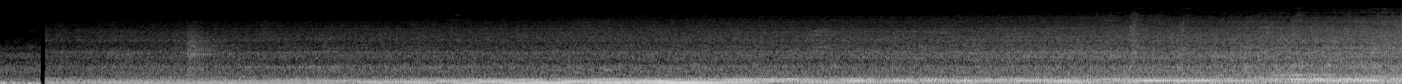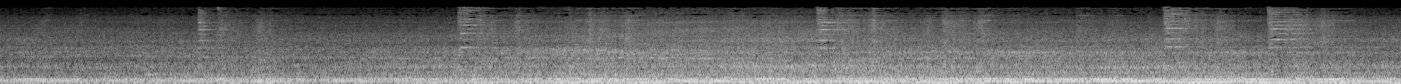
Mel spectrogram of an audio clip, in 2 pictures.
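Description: A train running at the platform, with a low engine drone that shifts in pitch and grows louder, and brief high squeals from about halfway through.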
